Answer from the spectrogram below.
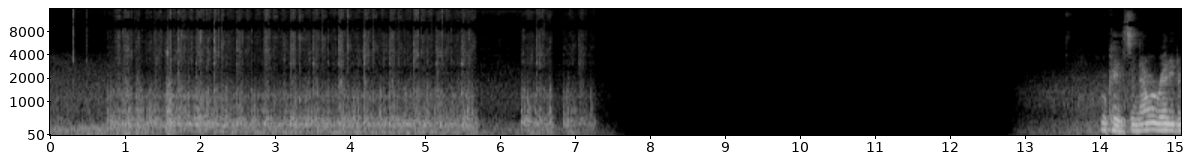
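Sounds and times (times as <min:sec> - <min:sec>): sewing machine stitching: 0:00.8 - 0:07.3.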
